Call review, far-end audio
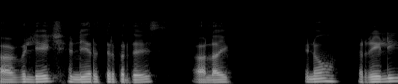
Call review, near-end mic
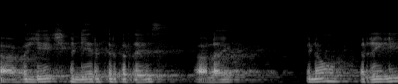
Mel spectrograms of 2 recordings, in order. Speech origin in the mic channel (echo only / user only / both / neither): echo only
